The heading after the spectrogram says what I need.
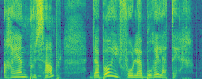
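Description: A woman's voice: mid-range voice, expressive, normal speed, darkish tone, no echo, studio quality, lightly acted. A woman doing a patient, cheerful farmhand. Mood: explaining. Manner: explanatory, matter-of-fact. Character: patient, cheerful man harvesting wheat.

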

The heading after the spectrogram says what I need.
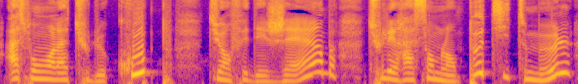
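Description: Lady doing a cheery patient harvester, explains step by step, lively voice. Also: mid-range voice, brisk, dry recording, studio quality, lightly acted. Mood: explaining. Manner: explanatory, matter-of-fact.

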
